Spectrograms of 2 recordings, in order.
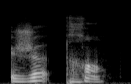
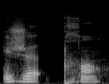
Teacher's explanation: we've got S at the end and then D as well, but then we don't pronounce them. So actually the only thing we will pronounce for this form is P-R-E-N, and it's the sound prend.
